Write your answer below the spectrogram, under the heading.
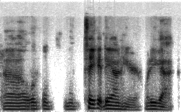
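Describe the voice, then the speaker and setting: A man narrating a tabletop roleplaying game as game master, in a casual, halting way as he thinks aloud. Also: on the low side, highs cut off, very noisy.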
